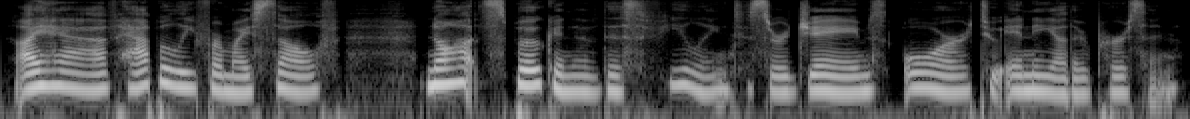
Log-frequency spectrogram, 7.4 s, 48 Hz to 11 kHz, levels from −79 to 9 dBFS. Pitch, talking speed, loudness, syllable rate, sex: 190 Hz, 145 wpm, -20 LUFS, 4.1 syllables/s, female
